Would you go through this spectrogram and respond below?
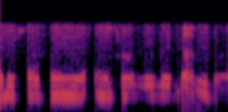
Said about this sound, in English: We got somebody that's talking in the background. If you could put your phone on mute when you're not playing the phone, just so the quality of so everybody can hear a little clear.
